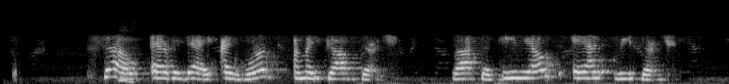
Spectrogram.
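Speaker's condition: Down syndrome; speaks across country

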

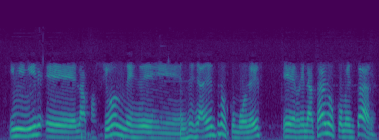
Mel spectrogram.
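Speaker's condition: Cleft lip; nasal pronunciation, voice does not come out normally, difficulty speaking normally, noticeable on broadcasts

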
